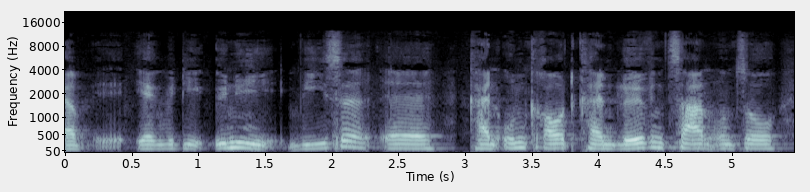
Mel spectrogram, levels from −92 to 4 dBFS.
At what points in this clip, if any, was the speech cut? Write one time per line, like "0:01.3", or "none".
0:02.9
